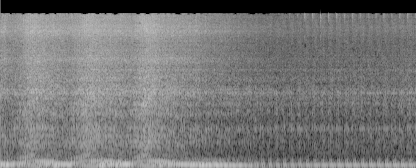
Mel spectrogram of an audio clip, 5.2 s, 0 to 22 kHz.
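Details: Kawasaki Versys X 250 at 10,400 km, started right after an engine oil change (about 2.2–2.4 L filled): engine blips up and settles back to a soft, even idle pulse with no clatter or ticking; running normally.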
